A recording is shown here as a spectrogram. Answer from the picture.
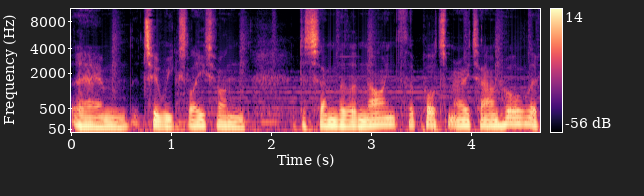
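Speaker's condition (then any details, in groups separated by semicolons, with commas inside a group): No condition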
